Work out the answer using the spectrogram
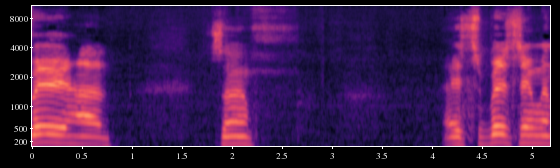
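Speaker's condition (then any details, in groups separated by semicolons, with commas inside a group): Motor neurone disease; arms and hands affected; arm and hand weakness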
